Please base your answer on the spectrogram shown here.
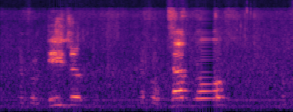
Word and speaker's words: Pathros: left from Assyria and from Egypt and from Pathros.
